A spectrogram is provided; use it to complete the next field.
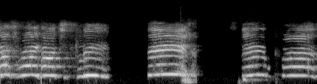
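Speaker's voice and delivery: very high, squealing, gushing fangirl voice. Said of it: "and the girls is like".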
